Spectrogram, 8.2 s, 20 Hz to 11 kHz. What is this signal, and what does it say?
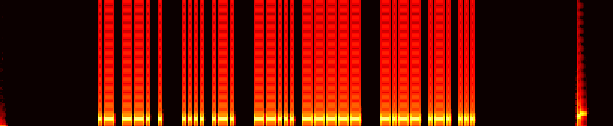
Morse code, heard as a keyed tone, about 30 wpm, 700 Hz. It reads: AGE HR 70 YRS
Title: Practice QSO - Exchange 3 - More Info - 30wpm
